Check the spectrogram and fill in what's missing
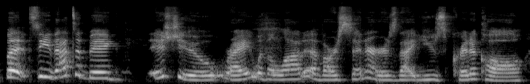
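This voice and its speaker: A woman's voice: a little high, measured pace, a bit bright, slight background noise. A woman dispatcher co-hosting a podcast, chatting casually and laughing between points. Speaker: 911 dispatcher and podcast co-host.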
